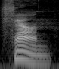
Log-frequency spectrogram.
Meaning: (adjective) 1. remote 2. far away; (preposition) far away from something
- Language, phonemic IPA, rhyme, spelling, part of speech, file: German, /fɛʁn/, -ɛʁn, fern, adjective / preposition, De-fern.ogg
